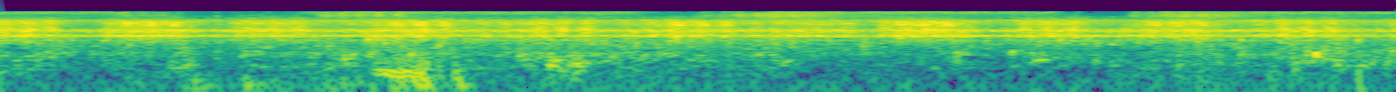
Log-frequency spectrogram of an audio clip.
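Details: Many crickets trill at night by a country creek: an even, high, ringing chorus with slight rhythmic swelling, while running water adds a quiet rushing hiss underneath.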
